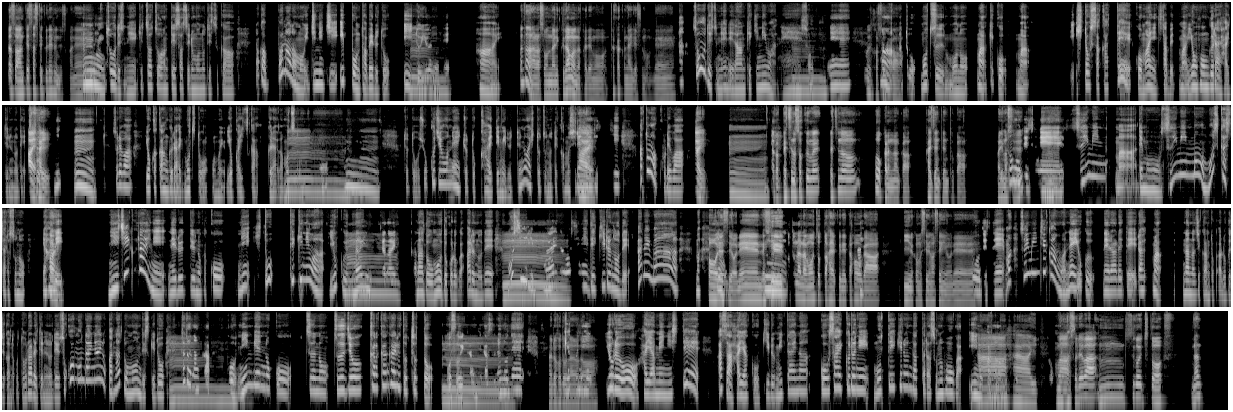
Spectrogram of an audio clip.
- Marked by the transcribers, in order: none
- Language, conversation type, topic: Japanese, advice, 体力がなくて日常生活がつらいと感じるのはなぜですか？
